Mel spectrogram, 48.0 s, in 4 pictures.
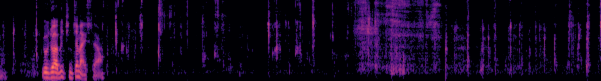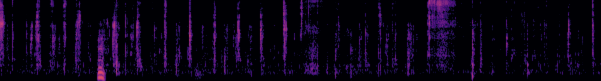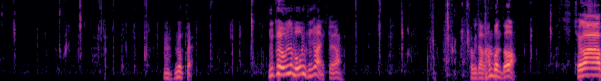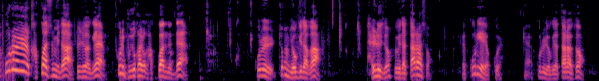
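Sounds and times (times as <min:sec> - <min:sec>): wet chewing with crunches: 0:02.0 - 0:29.4, 0:30.9 - 0:35.5, 0:39.8 - 0:41.3, 0:42.0 - 0:43.4.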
